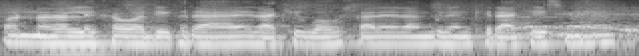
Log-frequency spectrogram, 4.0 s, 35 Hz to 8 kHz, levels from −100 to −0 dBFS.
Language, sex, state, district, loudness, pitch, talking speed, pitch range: Hindi, male, Bihar, Patna, -15 LUFS, 120 Hz, 255 wpm, 115-120 Hz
